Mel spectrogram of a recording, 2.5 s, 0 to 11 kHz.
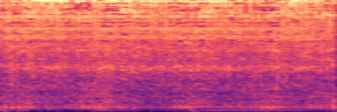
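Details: Hero Splendor Plus BS6 fuel-injected motorcycle idling with a busy metallic clatter over the engine note: tappet noise from excessive valve clearance.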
